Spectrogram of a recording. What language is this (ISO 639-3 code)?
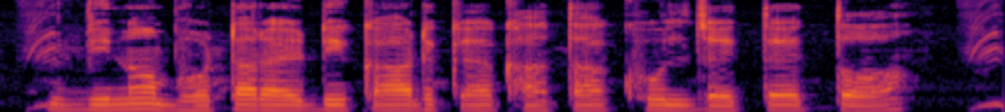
mai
